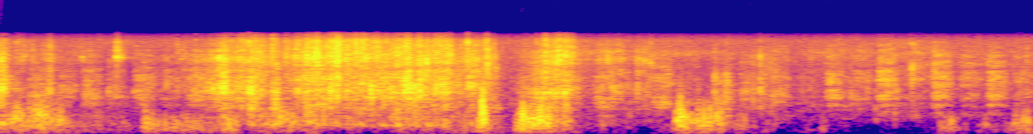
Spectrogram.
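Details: Rottweiler playing with a tyre, its favourite toy: rapid, breathy panting, with a few louder huffs near the middle.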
